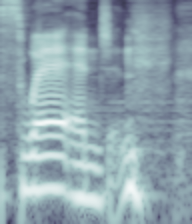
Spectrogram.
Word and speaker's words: Swearingen: Oh wait, it says in her bio, which is pronounced Swear Engine. So Shelly Swear Engine.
